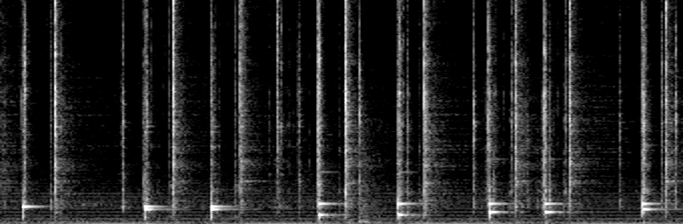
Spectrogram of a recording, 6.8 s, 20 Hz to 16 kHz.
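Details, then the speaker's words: Western Electric prototype 10-button 302-style push-button phone: about a dozen sharp button clicks, each with only a faint short beep. Keypad tone very weak; failed component or original behaviour unknown. "I will press the buttons and you will hear the tone. The tone is very weak, so we don't know the status of that, if there's a failed component in the phone or if this is how it operated in its day."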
